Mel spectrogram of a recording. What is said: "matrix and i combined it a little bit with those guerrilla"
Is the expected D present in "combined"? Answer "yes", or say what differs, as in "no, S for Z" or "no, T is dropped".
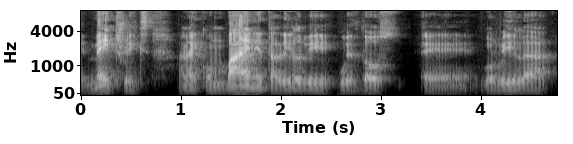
no, D is dropped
